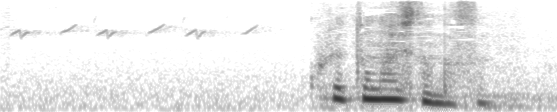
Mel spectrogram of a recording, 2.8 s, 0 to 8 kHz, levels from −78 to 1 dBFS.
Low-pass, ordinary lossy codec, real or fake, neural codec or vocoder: none; none; real; none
